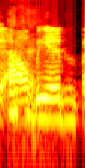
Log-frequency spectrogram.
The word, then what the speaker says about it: Albion: Well, speaking of that, you do have an upcoming collection, Albion. Uh-huh. If I said that right, I'm not sure. – I think there's multiple ways to say it. I say Albion, but.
